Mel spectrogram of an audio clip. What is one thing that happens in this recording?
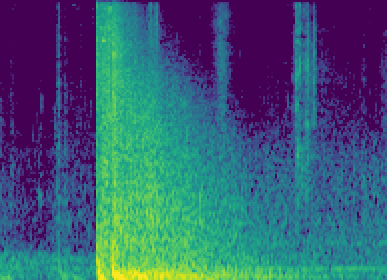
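A gunshot bangs loudly and echoes away.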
